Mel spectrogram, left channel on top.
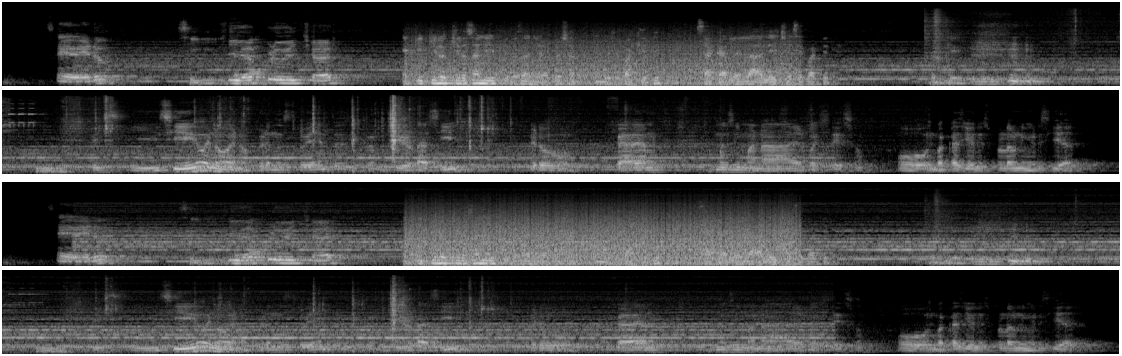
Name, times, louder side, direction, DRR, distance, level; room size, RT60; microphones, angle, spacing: voice 1, 0.5-1.1 2.2-3.3 4.1-4.2 9.7-10.3 12.1-15.8 16.4-16.9 17.3-17.8 18.3-19.8 20.1-21.9, left 2 dB, 90° left, -1 dB, 1.7 m, -25 dB
sound 1, 0.7-19.5, right 4 dB, 40° right, 0.4 m, -29 dB
voice 2, 1.8-2.6 4.0-6.6 6.9-8.3 9.3-9.6 11.5-11.8, left 2 dB, 40° left, 5 dB, 0.5 m, -23 dB
sound 2, 9.2-20.5, left 6 dB, 55° left, 2.2 m, -38 dB
19.0 x 11.5 x 2.4 m, 0.95 s
head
